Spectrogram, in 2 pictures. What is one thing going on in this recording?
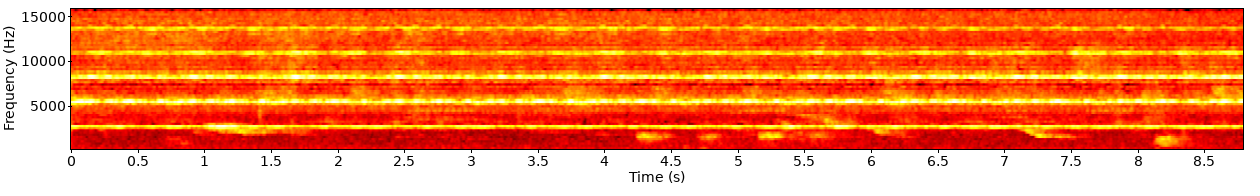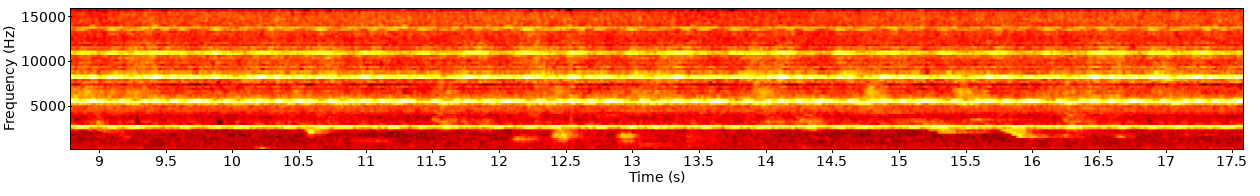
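A baby monkey squeaks and whimpers close by.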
